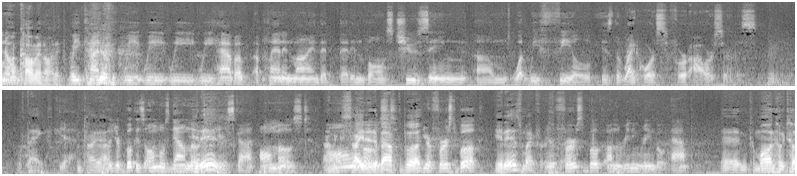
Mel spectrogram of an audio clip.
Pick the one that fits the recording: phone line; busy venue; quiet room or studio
busy venue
